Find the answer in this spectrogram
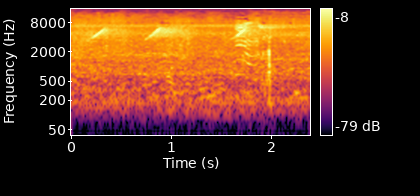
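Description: Faint animal calls: a short rising chirp repeating every half-second or so, and near the end a brief, high, wavering call like a meow.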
